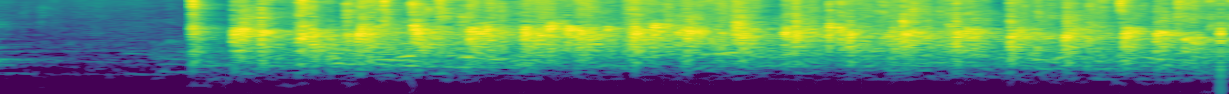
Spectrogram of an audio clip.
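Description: A crowd of people claps and applauds loudly.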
